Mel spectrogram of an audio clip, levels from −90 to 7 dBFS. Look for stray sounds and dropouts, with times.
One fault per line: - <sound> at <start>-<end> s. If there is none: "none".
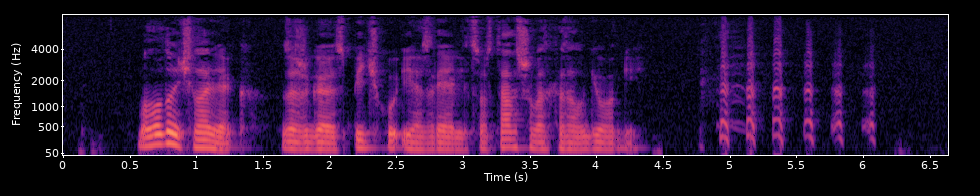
- laugh at 4.8-6.1 s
